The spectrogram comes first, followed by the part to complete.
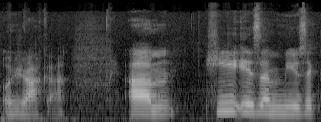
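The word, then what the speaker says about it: Oszajca: oh my God joh John oaka is how you say his last name oaka um he is a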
